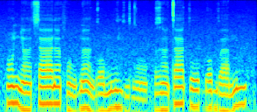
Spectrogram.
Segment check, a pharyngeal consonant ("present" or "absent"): absent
